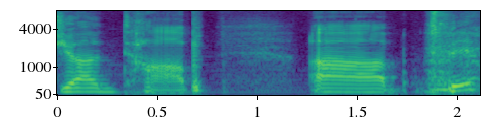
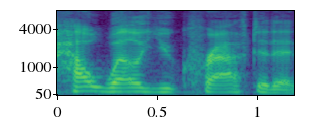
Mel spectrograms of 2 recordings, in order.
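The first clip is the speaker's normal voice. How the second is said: ordinary talk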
